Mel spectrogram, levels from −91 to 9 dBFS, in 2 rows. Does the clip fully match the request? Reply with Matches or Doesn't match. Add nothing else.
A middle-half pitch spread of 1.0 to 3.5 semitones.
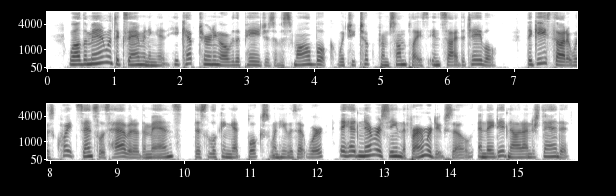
Doesn't match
